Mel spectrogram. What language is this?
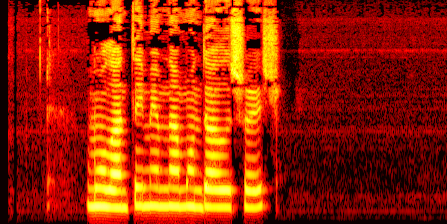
Mari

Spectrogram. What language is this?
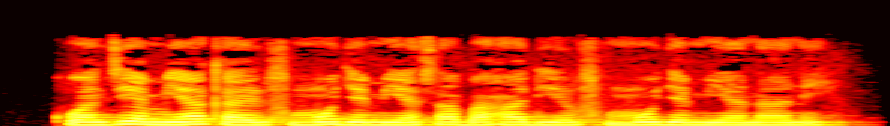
Swahili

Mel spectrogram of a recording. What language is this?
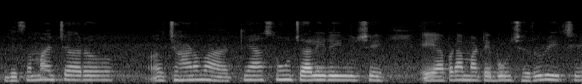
Gujarati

